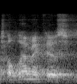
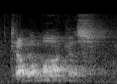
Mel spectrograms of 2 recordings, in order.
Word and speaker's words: Telemachus: name of Odysseus' son Telemachus, simply repeat the name with the emphasis on the 3rd syllable, Telemachus.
